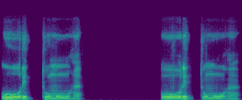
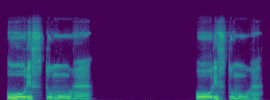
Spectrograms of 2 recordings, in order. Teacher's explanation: Di mana Imam Hisham mengidghamkan ta ke dalam ta, ya. Imam Hisham mengidghamkan huruf ta itu ke dalam huruf ta.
